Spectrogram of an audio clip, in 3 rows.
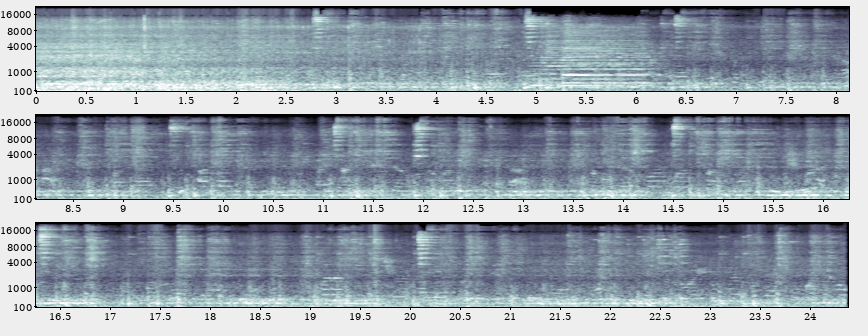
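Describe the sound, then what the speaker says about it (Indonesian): Mataram passenger train hauled by a CC203 locomotive, its rumble, wheel clatter and a loud horn burst near the start rolling by close at a level crossing, continuing steadily throughout. "Ada kereta api Mataram teman-teman, pakai lokomotif CC203."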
